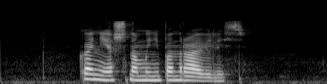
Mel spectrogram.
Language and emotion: Russian, angry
